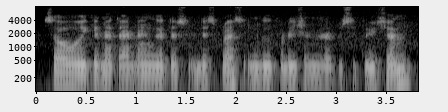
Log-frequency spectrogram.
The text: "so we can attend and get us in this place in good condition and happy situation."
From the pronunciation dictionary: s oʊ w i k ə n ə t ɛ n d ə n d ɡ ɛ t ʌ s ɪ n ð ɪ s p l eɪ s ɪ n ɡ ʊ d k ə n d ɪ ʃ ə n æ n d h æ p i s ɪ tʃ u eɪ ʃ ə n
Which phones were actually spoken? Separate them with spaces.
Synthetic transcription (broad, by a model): s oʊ w i k ə n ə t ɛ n ə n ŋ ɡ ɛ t ʌ s ɪ n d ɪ s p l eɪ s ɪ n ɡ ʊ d k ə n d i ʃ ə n n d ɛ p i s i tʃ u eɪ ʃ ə n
